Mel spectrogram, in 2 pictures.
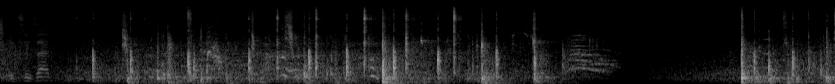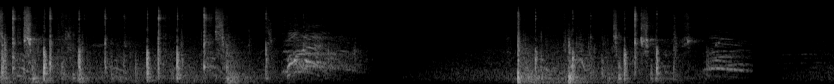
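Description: Table tennis rallies: the ball clicks in quick succession off bats and table over arena crowd noise. Each rally ends with a short shout, and the sound drops out briefly at two cuts, about six and twelve seconds in.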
